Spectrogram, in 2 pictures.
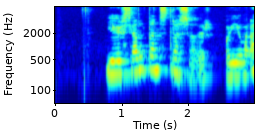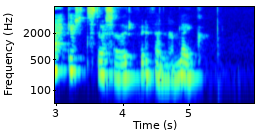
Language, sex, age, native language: Icelandic, female, 18-19, Icelandic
